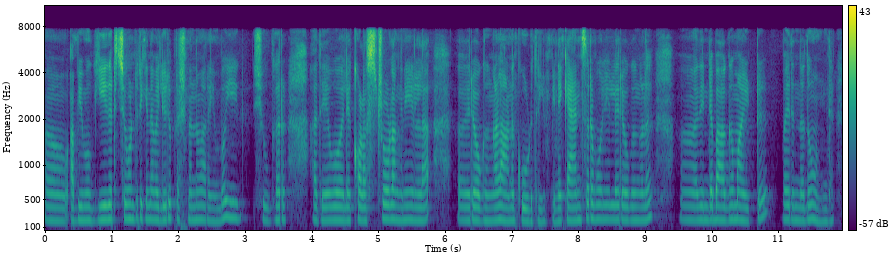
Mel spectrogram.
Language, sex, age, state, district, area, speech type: Malayalam, female, 18-30, Kerala, Thrissur, urban, spontaneous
